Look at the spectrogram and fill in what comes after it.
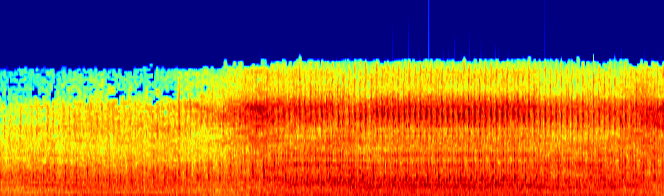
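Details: Mercruiser inboard after starter solenoid replacement, starting first try without pumping: deep, steady burble at idle with an even beat and no misses or knocks; normal idle.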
